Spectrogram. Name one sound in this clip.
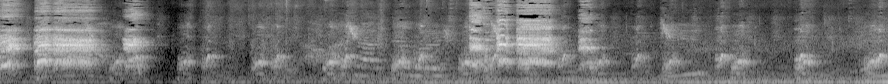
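Puppies whine and yelp loudly.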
